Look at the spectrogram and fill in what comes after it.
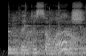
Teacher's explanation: Notice how she lifts the pitch at the end. And a lot of times that indicates this kind of friendliness, or I'm not threatening here by raising my pitch.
